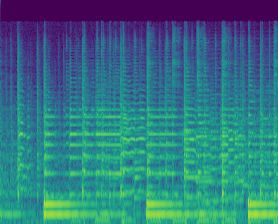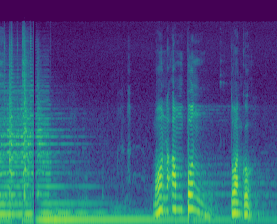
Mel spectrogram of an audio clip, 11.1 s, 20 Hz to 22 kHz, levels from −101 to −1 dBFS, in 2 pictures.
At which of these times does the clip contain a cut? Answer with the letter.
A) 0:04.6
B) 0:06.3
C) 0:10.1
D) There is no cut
B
